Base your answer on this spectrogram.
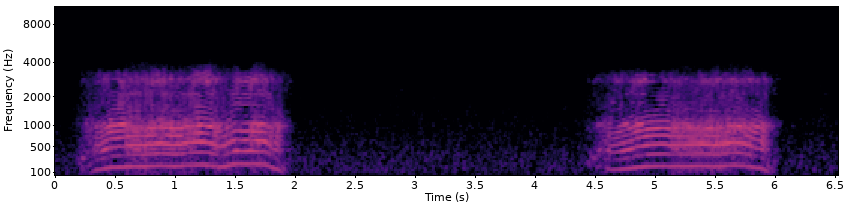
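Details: Overweight child snoring: two long, buzzing, voiced snores with quiet pauses between them, in a very still room.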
